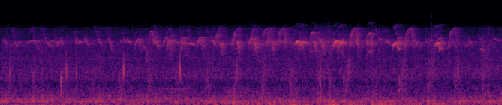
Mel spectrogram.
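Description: A songbird giving a rapid run of short, high, arched chirps, growing stronger about three seconds in, over a steady low background noise.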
